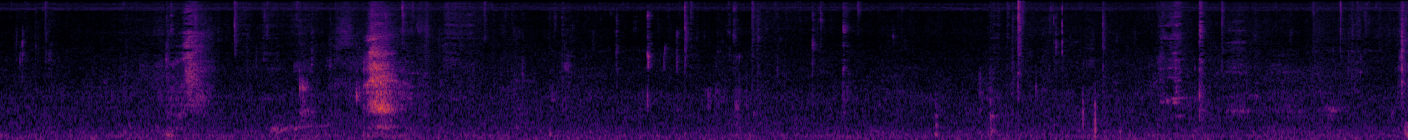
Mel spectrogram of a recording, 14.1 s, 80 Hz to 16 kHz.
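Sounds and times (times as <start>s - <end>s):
chewing and mouth noises: 4.8s - 8.6s.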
